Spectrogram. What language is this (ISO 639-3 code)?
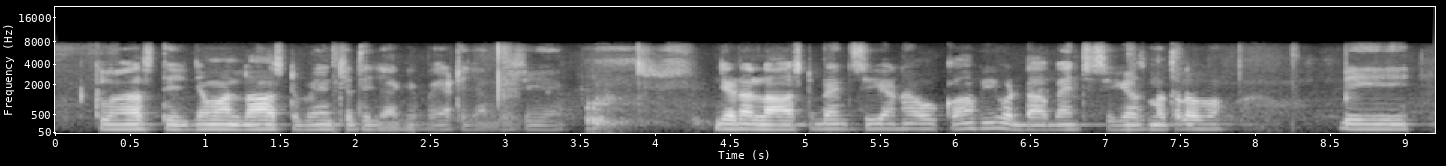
pan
